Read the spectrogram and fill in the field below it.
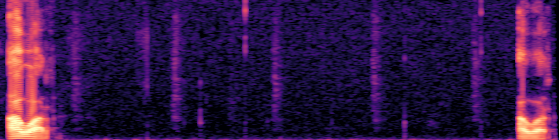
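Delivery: ଆୱାର starting on an open "aa" sound; vowel-first hour. Shown as a demonstration. Teacher shows why hour takes "an", ଆୱାର beginning on "aa". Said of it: "ଆ ଉଚ୍ଚାରଣ ପାଇଲେ".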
